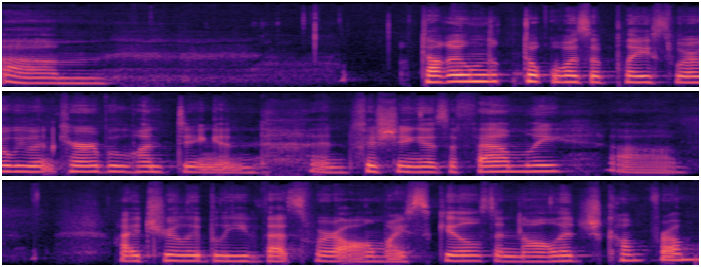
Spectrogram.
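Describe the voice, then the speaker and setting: Using fairly even intonation, a woman with a Canadian Arctic accent speaks at a moderate pace with long, frequent pauses. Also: medium pitch for a woman. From Nunavut, Canada. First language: Inuktitut. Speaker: nurse and researcher. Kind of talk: storytelling presentation. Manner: halting.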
